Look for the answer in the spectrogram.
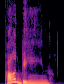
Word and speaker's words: Podbean: Podbean.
